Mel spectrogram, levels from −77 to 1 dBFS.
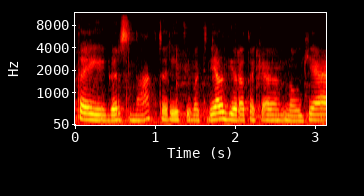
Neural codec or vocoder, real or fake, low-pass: vocoder, 44.1 kHz, 128 mel bands, Pupu-Vocoder; fake; 10.8 kHz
